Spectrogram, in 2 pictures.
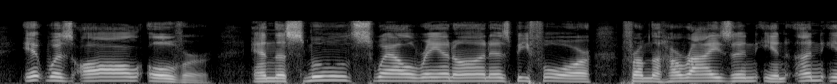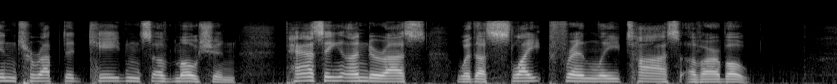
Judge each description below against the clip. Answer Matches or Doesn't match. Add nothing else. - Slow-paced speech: Matches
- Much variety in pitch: Doesn't match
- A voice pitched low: Doesn't match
